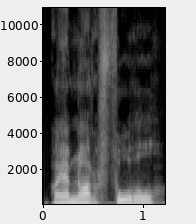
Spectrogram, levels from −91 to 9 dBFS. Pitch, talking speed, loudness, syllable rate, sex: 115 Hz, 245 wpm, -17 LUFS, 4.9 syllables/s, male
